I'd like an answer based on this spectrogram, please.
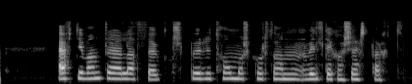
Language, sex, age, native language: Icelandic, female, 12, Icelandic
